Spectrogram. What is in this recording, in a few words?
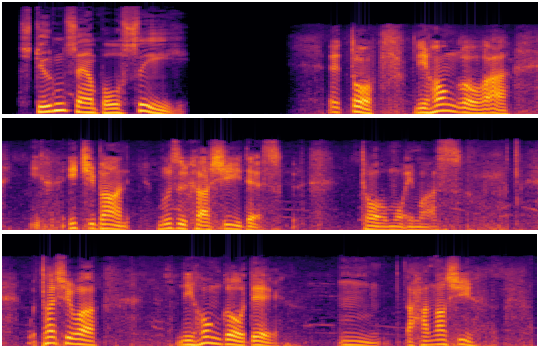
japanese conversation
